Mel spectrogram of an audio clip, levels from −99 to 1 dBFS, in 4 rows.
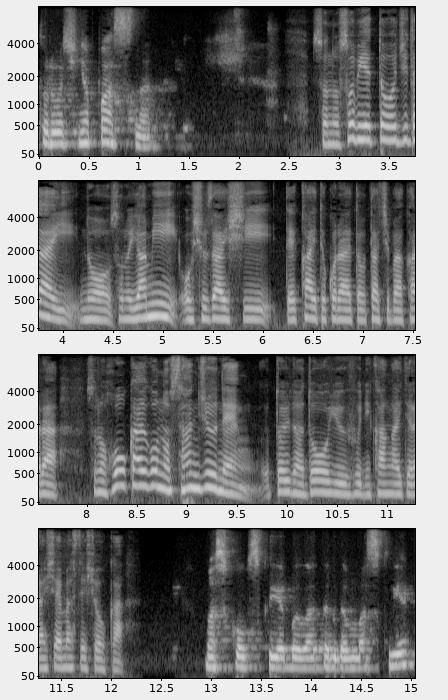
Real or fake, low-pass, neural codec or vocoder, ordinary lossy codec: real; none; none; none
